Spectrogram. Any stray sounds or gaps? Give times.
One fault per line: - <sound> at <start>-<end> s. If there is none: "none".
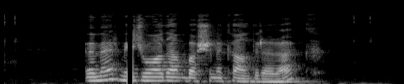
- dropout at 1.3-1.3 s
